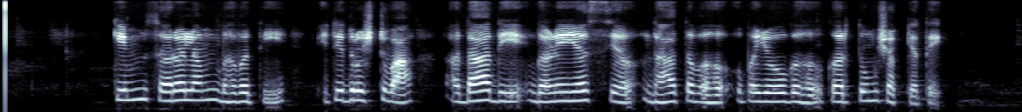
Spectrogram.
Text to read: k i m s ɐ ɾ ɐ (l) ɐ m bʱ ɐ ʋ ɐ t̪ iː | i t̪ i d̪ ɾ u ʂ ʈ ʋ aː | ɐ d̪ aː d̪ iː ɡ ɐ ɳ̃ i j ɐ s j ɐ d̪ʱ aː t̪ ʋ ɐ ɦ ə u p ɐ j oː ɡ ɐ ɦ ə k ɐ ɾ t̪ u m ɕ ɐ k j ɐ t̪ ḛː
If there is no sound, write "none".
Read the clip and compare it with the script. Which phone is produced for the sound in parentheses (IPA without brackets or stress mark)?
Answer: l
